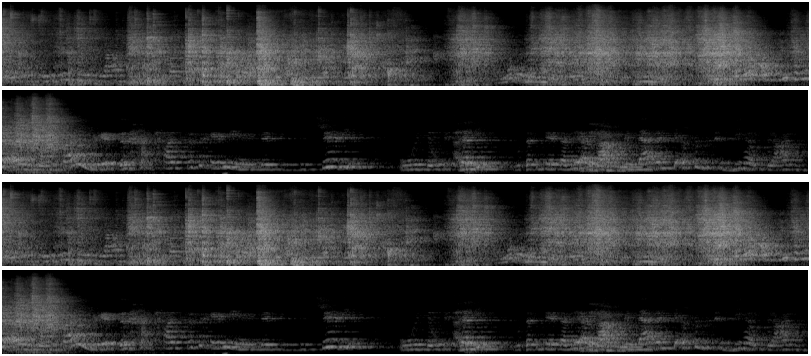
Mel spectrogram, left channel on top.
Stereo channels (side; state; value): both; identical; correlation 1.00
